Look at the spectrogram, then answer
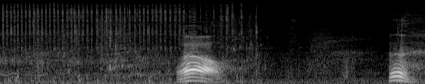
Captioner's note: rattling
